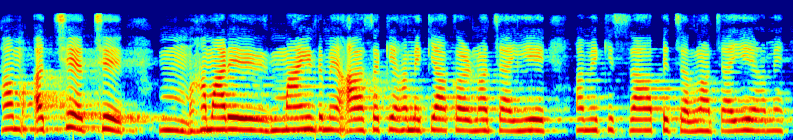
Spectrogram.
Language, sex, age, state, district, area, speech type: Hindi, female, 18-30, Bihar, Begusarai, rural, spontaneous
